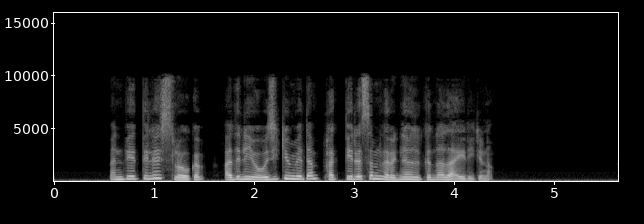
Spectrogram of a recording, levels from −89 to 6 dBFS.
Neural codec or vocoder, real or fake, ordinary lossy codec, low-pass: autoencoder, 22.05 kHz, a latent of 192 numbers a frame, VITS, trained on many speakers; fake; AAC, 48 kbps; 9.9 kHz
